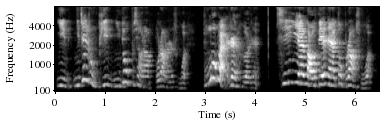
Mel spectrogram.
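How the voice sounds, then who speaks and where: A woman's voice: high-pitched, big pitch swings, normal speed, fairly bright tone, roomy sound. A middle-aged woman scolding someone in a heated family argument, lecturing and firing off repeated questions.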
